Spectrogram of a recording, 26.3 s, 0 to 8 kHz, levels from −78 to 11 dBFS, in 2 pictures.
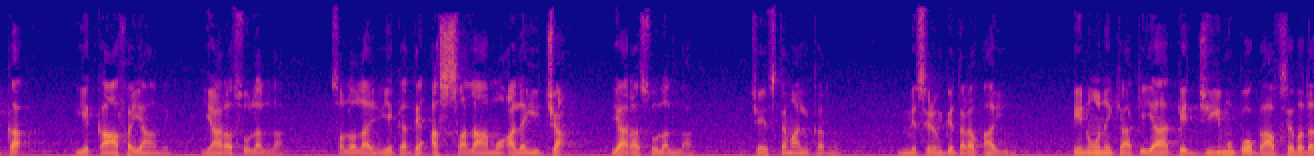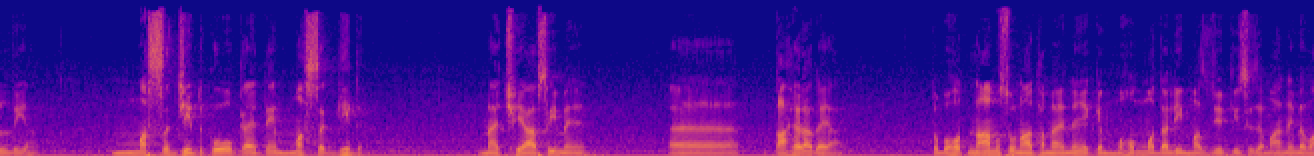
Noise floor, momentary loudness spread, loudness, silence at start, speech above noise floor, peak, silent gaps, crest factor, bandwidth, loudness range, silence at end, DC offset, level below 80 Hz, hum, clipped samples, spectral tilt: -43 dBFS; 19 LU; -22 LUFS; 0 s; 22 dB; -4 dBFS; none; 20 dB; 8 kHz; 4 LU; 0 s; 2%; -38 dBFS; none; under 0.1%; -5.5 dB/octave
